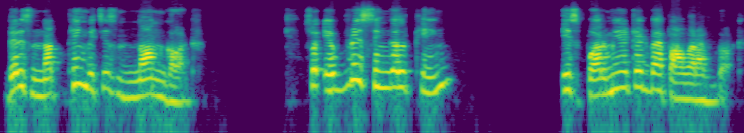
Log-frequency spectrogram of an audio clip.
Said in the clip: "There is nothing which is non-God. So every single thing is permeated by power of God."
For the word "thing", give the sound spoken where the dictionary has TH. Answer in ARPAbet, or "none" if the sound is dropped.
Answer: T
